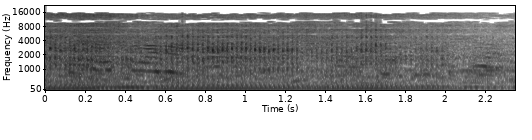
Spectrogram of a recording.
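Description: A motor vehicle engine running steadily, a low even hum that fades near the end, under the chatter of a crowd.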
